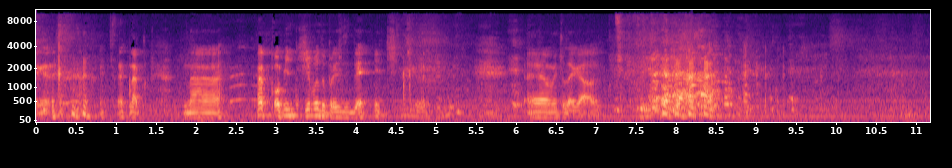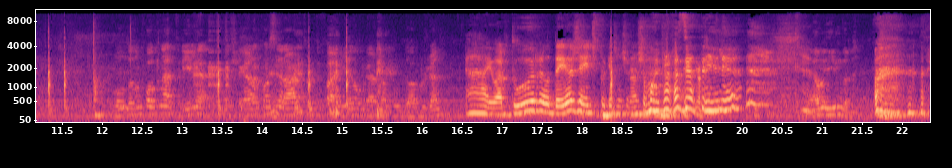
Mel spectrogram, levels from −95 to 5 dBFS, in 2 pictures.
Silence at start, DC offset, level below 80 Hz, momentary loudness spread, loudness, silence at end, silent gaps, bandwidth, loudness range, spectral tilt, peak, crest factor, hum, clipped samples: 0 s; under 0.1%; -48 dBFS; 20 LU; -18 LUFS; 0 s; none; 10 kHz; 14 LU; -6.5 dB/octave; 0 dBFS; 20 dB; none; under 0.1%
